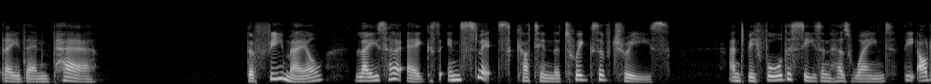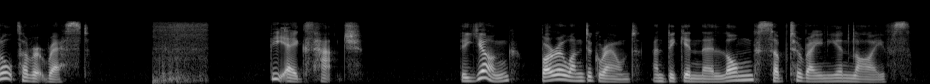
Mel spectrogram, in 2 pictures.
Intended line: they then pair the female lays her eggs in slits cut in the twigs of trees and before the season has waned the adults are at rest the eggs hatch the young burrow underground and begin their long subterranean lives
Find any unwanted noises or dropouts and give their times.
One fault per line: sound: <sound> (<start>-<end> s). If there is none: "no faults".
sound: breath (10.8-11.4 s)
